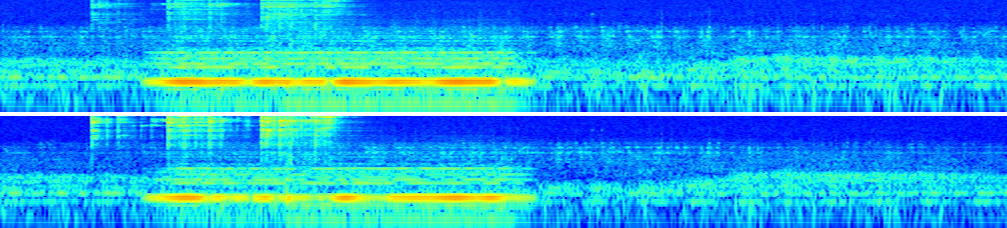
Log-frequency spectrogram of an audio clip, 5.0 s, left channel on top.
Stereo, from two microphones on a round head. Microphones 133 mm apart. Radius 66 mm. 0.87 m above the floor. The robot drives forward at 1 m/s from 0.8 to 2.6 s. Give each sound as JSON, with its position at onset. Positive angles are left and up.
{"t": 0.5, "sound": "a dropped coin", "side_deg": -70, "distance_m": 1.9}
